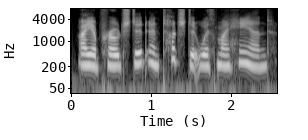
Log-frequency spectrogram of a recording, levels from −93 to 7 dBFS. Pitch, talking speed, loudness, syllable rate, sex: 220 Hz, 210 wpm, -19 LUFS, 5.1 syllables/s, female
